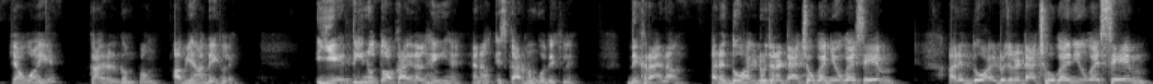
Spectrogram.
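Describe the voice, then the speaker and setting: A man teaching chemistry online, repeating each question to his students and answering it himself, often asking yes or no. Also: sits high. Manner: coaxing, keeps asking yes or no. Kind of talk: online exam-prep lecture.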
